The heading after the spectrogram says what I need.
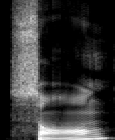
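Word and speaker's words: สอง: Le 2, song. La voyelle est un O ouvert comme dans son, mais long et qui finit encore par le son ng. C'est encore un ton montant comme une question. Song.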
